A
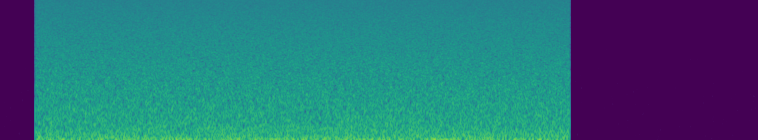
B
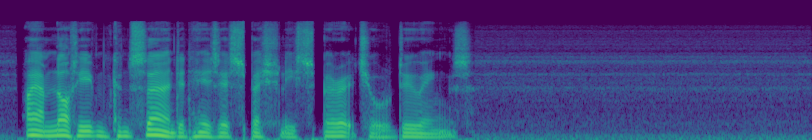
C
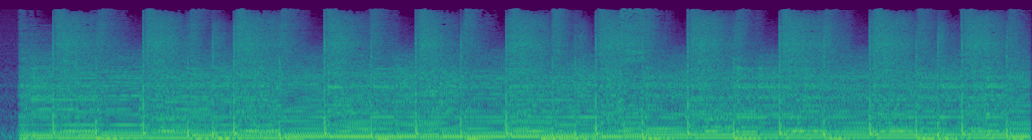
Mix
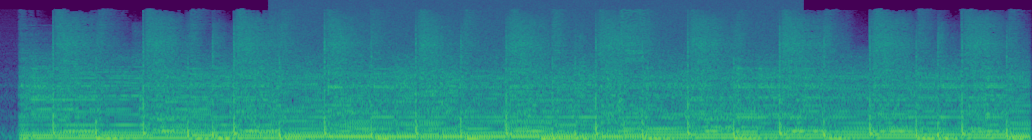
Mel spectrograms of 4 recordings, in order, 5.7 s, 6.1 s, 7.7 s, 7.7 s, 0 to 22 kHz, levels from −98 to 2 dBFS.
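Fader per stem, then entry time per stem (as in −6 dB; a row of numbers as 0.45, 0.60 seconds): −14.5, −16.5, +2.0 decibels; 1.75, 0.00, 0.00 seconds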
